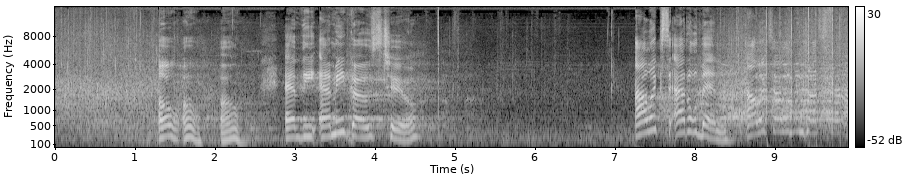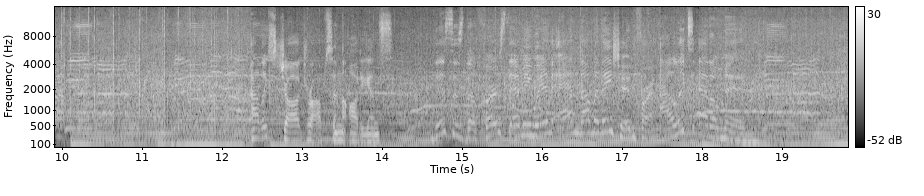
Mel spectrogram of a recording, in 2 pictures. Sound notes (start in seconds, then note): 18.1 applause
